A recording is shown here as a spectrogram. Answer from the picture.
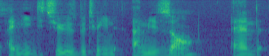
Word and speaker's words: amusant: happens with amusant and amusante. This means that the masculine version is pronounced amusant with a silent T, and the feminine version is pronounced amusante with the T pronounced clearly.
